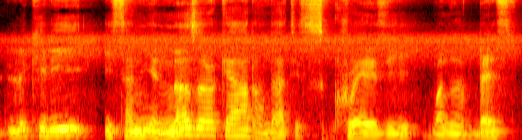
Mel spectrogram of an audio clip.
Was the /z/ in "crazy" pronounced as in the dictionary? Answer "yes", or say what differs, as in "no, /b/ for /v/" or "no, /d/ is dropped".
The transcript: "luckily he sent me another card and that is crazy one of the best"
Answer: yes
